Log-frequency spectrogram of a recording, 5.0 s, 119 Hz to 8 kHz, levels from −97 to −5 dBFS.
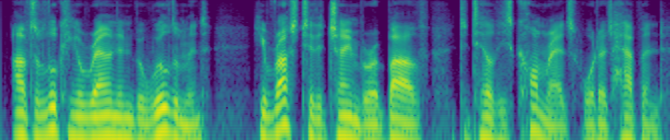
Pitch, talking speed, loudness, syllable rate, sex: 110 Hz, 215 wpm, -19 LUFS, 7.1 syllables/s, male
